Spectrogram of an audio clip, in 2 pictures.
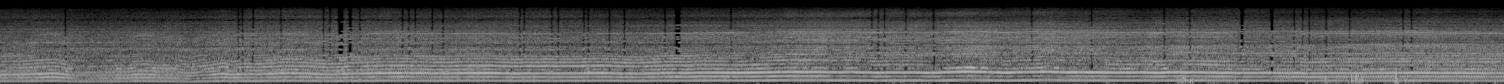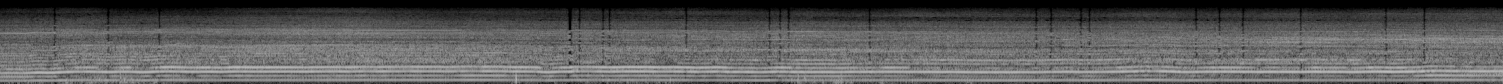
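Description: Two-stroke chainsaw cutting into the trunk of a standing poplar to fell it, its engine held at a steady high speed under load. Its pitch dips briefly about a second in, then stays level.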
